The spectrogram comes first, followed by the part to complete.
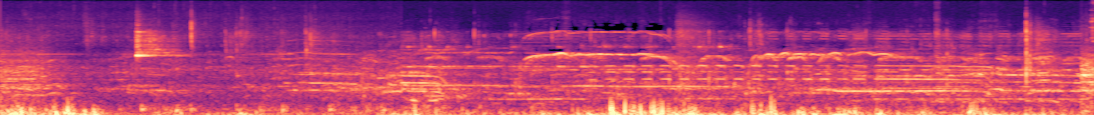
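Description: Distant voices of a protesting crowd shouting, with no clear words, over a low rumble of wind and handling noise on the microphone.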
